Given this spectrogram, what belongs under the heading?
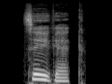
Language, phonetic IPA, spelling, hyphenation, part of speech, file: Hungarian, [ˈt͡seːɡɛk], cégek, cé‧gek, noun, Hu-cégek.ogg
- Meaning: nominative plural of cég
